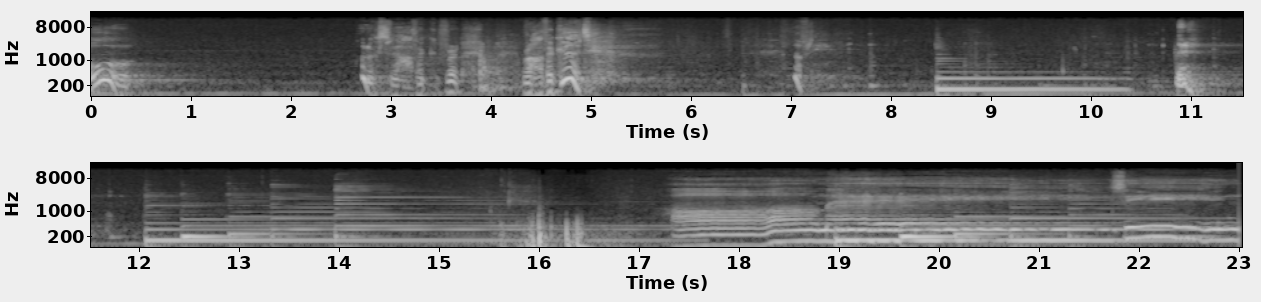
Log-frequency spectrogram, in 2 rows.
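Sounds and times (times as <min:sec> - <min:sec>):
acoustic guitar chords strummed: 0:06.6 - 0:23.0
knocks of guitar being handled: 0:15.6 - 0:16.7.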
